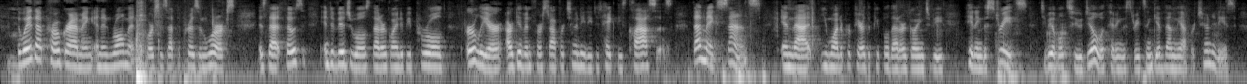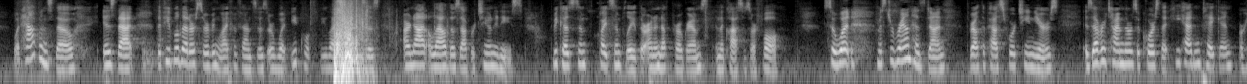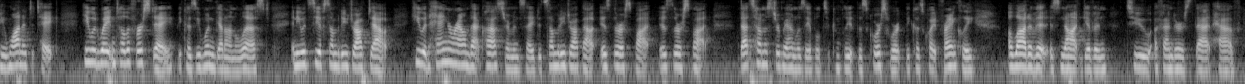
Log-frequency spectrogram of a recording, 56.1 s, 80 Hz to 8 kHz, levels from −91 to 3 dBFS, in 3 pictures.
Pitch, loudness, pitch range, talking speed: 200 Hz, -22 LUFS, 185-225 Hz, 205 wpm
